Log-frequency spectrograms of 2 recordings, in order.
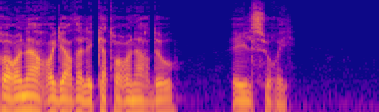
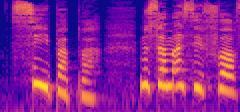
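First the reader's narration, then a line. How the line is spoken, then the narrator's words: Animals exclaiming together. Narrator (French): s'écrièrent les renards d'eau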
